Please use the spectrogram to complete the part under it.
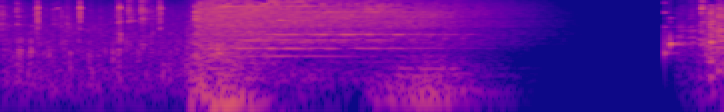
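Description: A bright chime rings out for a success.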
